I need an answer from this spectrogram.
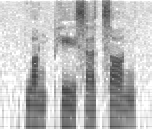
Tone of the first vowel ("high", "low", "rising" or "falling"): falling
